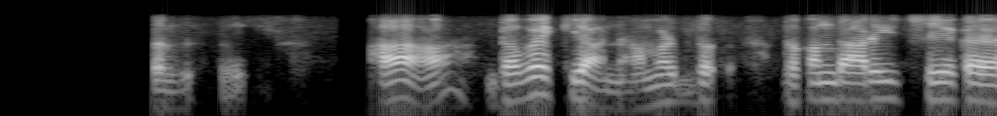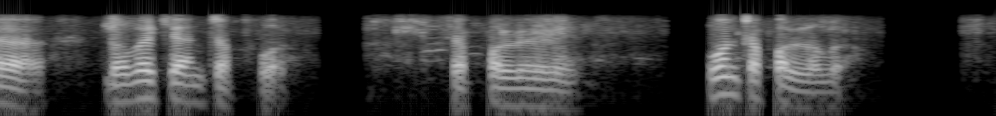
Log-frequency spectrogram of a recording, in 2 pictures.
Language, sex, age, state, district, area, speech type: Maithili, male, 45-60, Bihar, Madhepura, rural, conversation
